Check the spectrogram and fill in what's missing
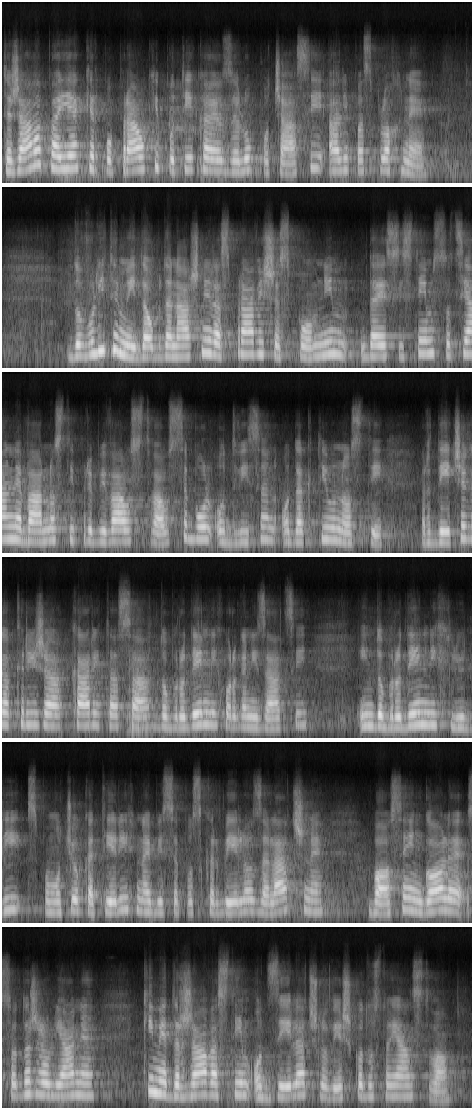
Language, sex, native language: Slovenian, female, Slovenian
